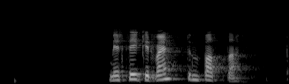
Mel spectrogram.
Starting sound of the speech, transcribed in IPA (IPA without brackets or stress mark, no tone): m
